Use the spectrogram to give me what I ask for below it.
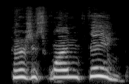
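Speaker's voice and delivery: small fidgety piglet; Piglet's voice. A narrator's reading. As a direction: squeak it out nervously.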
